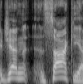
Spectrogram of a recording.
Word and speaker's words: Psaki: I saw Press Secretary Jen Psaki, I believe is how you say it, P-S-A-K-I, Jen Psaki.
